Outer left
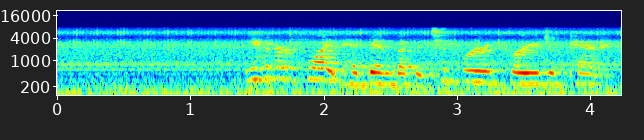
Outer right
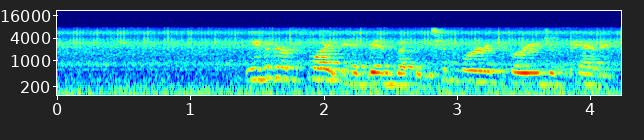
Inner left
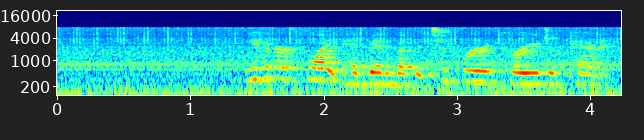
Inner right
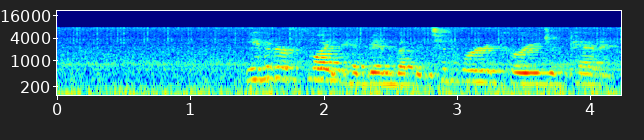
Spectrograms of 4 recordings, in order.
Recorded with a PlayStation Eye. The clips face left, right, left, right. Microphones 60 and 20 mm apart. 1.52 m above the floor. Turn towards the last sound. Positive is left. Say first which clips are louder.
# outer left 1 dB, even
turn(degrees=55)  # may be behind; listen again after turning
